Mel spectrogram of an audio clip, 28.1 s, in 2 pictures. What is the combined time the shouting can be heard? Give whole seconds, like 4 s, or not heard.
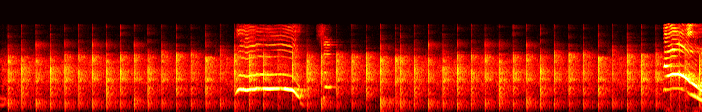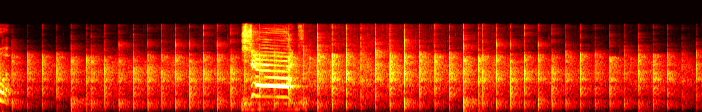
4 s.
